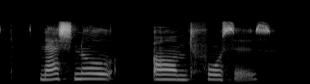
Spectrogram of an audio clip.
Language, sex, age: English, female, 18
